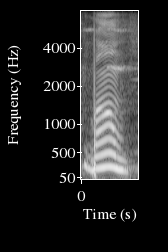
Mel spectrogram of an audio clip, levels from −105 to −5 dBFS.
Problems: none marked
